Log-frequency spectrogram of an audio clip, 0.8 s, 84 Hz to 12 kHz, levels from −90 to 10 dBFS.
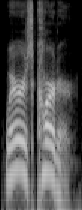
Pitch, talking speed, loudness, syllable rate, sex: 170 Hz, 220 wpm, -16 LUFS, 6.4 syllables/s, male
